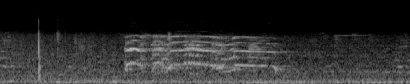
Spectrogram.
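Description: A rooster crows once, starting about a second in: one call of about a second and a half that falls away at its end. A single sharp click comes just before it.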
